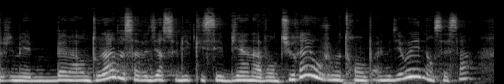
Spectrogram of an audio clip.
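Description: Somewhat breathy, a woman speaks in a dark, mellow tone. Her pitch variation is ordinary. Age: 50s. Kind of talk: spiritual talk. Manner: gentle; halting.

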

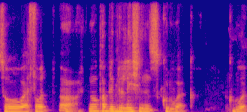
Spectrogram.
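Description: The tone is dark and mellow, somewhat breathy. The pace is fairly slow. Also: man. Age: 30s. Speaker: podcast host and fitness coach. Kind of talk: casual chat. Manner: informal, laughing.

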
